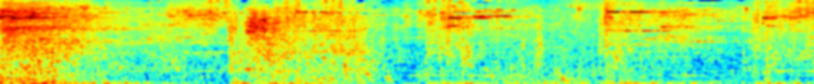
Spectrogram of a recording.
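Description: Electronic spell and hit sound effects ring out in short bursts.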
